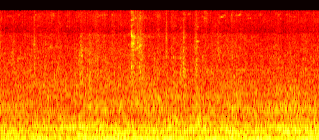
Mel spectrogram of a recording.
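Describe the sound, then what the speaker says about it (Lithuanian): A steady, loud low tractor engine rumble drones throughout as it approaches close by, with no voices. "Lena, traktorius atvažiuoja."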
